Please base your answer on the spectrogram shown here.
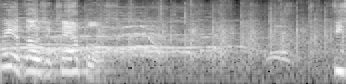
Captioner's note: applause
